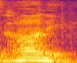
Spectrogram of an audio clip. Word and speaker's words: Hani: Okay, my name is Hani. H-A-N-I. So. Okay. Yeah, you can pronounce it honey. That's fine. No, seriously, that's how it's pronounced.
